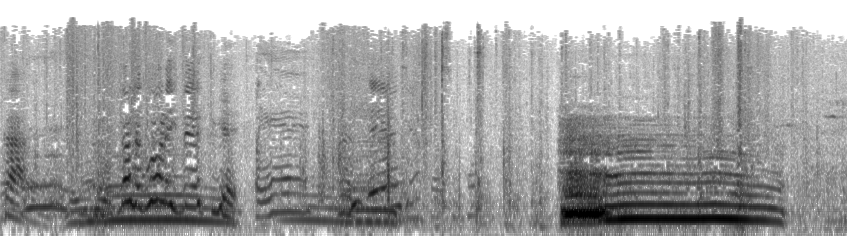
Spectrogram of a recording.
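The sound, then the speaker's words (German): Cows moo in a series of calls: two wavering, medium-loud lows early on, then a long, loud, steady moo that holds for about two seconds. “Die Hilfe ist sehr wichtig für mich, denn ohne sie hätte ich niemals die Kühe kaufen können.”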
